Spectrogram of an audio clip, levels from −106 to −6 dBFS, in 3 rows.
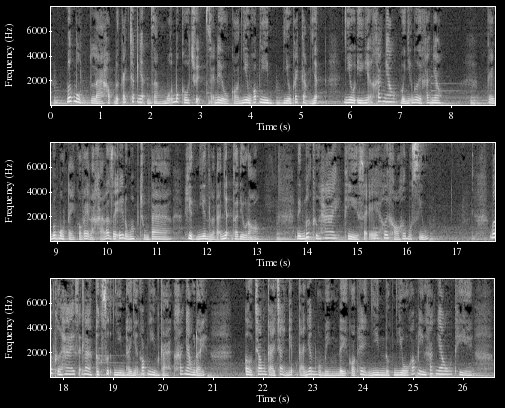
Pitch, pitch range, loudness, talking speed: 185 Hz, 165-230 Hz, -19 LUFS, 230 wpm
